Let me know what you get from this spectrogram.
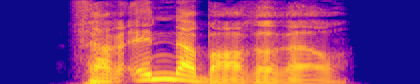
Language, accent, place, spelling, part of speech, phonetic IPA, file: German, Germany, Berlin, veränderbarerer, adjective, [fɛɐ̯ˈʔɛndɐbaːʁəʁɐ], De-veränderbarerer.ogg
- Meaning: inflection of veränderbar: 1. strong/mixed nominative masculine singular comparative degree 2. strong genitive/dative feminine singular comparative degree 3. strong genitive plural comparative degree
